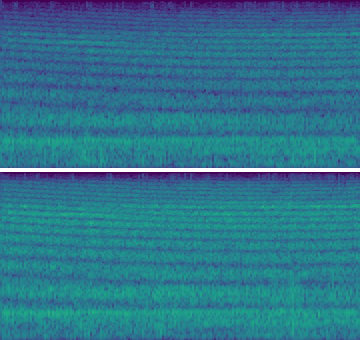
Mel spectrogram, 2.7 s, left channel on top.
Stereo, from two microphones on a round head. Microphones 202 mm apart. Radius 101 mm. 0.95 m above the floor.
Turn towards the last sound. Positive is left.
turn(degrees=-35)  # may be behind; listen again after turning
